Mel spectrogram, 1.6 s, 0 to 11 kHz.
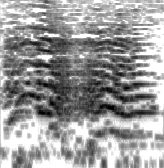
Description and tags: distant creak
leaning on my computer chair that desperately needs some WD-40. this time, my mic is a bit further away. for reasons I cannot control, there may be noise.
chair, squeak, creak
